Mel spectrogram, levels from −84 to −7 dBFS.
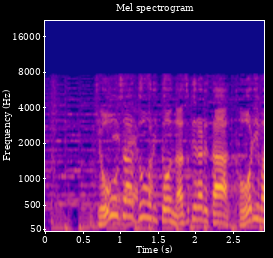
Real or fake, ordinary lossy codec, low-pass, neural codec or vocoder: real; none; none; none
